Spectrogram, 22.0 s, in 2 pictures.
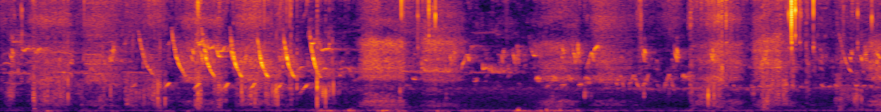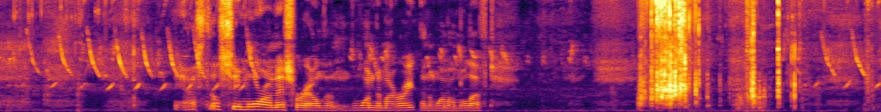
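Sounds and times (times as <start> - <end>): footsteps crunching on ballast: 0.0 - 5.2, 7.3 - 12.8, 18.5 - 22.0
bird chirping: 0.0 - 22.0.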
